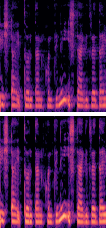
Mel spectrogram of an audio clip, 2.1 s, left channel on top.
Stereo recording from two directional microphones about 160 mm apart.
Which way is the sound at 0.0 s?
40° right (ahead or behind).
